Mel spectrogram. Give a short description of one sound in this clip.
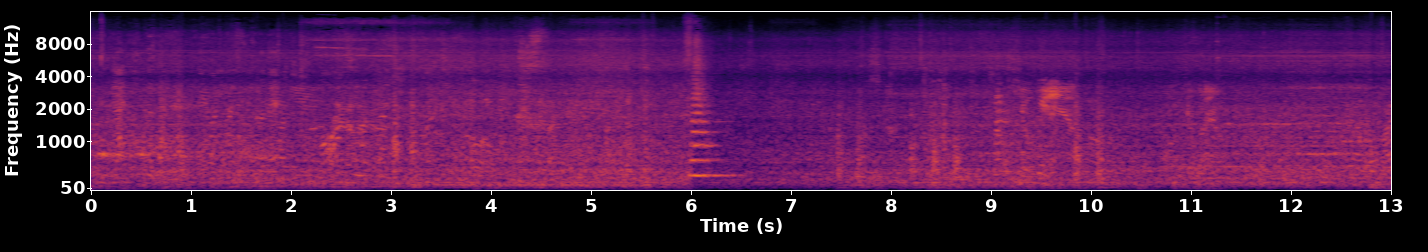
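A tram rumbles and rattles steadily along its rails.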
